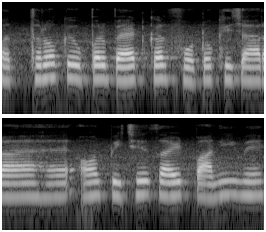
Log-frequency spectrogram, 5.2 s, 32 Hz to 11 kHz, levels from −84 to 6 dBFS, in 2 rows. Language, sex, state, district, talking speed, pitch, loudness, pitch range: Hindi, female, Bihar, Purnia, 170 wpm, 195 Hz, -20 LUFS, 185-205 Hz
